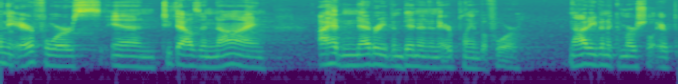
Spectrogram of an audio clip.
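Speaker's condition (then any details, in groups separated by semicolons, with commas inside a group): No condition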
